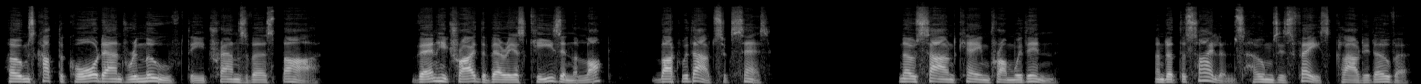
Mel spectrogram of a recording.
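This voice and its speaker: A man's voice: mid-range voice, expressive, slow pace, fairly bright tone, no echo, clean studio sound. A man reading scripted literary narration as an audiobook narrator.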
